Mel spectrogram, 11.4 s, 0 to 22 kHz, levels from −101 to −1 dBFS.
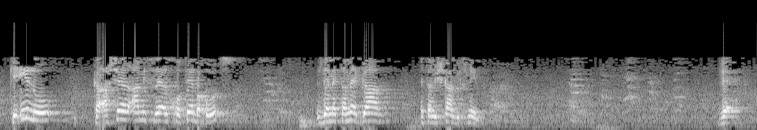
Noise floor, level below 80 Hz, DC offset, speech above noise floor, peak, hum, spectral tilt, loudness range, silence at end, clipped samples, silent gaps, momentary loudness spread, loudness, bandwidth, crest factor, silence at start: -36 dBFS; -50 dBFS; under 0.1%; 25 dB; 0 dBFS; none; -7.5 dB/octave; 14 LU; 0 s; 0.1%; none; 24 LU; -12 LUFS; 4.5 kHz; 14 dB; 0 s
